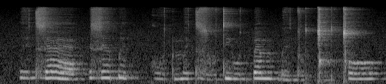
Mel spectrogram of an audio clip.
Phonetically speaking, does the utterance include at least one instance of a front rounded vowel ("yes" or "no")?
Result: no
